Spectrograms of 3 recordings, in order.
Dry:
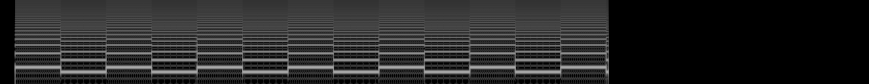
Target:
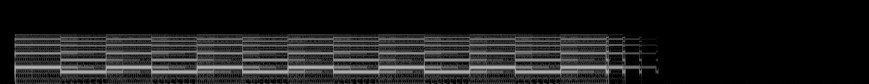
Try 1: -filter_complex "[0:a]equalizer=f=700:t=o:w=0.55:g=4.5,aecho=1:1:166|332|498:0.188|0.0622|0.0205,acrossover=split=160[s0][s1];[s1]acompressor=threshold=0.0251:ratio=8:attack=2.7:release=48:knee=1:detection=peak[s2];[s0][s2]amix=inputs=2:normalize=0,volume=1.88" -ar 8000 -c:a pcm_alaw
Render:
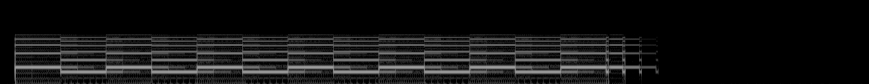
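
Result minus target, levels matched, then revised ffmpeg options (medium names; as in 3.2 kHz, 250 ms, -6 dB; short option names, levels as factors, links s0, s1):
compression: peak gain reduction +7 dB
-filter_complex "[0:a]equalizer=f=700:t=o:w=0.55:g=4.5,aecho=1:1:166|332|498:0.188|0.0622|0.0205,acrossover=split=160[s0][s1];[s1]acompressor=threshold=0.0631:ratio=8:attack=2.7:release=48:knee=1:detection=peak[s2];[s0][s2]amix=inputs=2:normalize=0,volume=1.88" -ar 8000 -c:a pcm_alaw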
